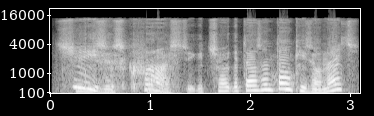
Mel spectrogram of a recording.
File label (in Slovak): sms hlásky en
